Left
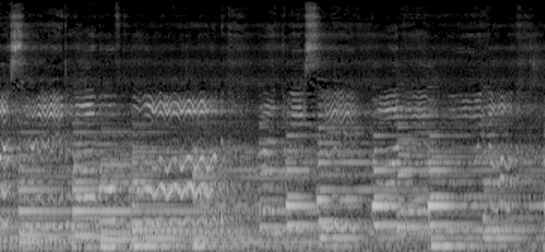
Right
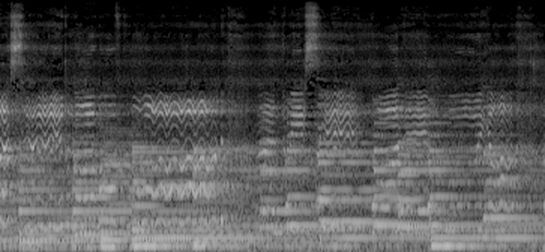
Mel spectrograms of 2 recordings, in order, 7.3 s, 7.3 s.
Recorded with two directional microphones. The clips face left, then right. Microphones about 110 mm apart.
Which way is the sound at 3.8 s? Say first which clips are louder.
Left 7 dB; 25° left (ahead or behind).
